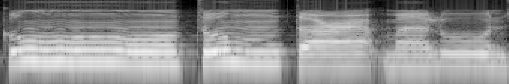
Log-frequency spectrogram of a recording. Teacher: Nun mati bertemu dengan ta, samar didengungkan, siap-siap ke huruf taknya karena ikhfa hakiki. · Mim mati bertemu dengan ta, jelas, terang, tidak boleh didengungkan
